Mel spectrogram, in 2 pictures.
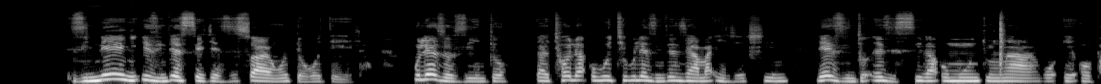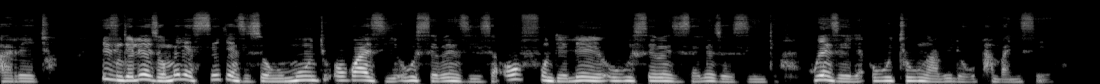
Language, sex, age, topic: North Ndebele, male, 25-35, health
